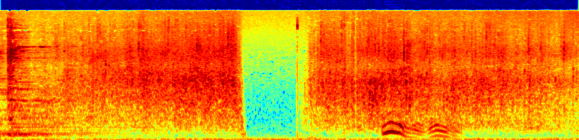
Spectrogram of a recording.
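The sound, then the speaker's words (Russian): A concert audience claps after a song in a dense, steady wash of applause that cuts out briefly midway when the performer gestures, then resumes while a voice speaks over it. “Вы знаете, я вот этот жест, это уже выработалось так, потому что я всегда не успеваю, хочется украсть у аплодисментов, значит, и добавить песням.”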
